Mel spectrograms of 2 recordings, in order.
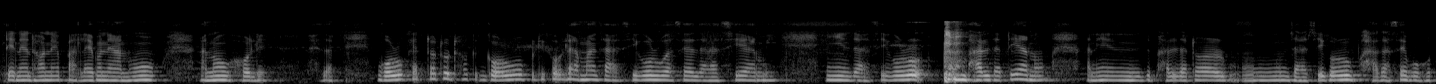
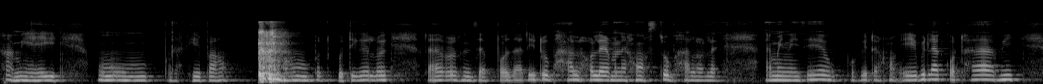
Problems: background sounds at intervals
